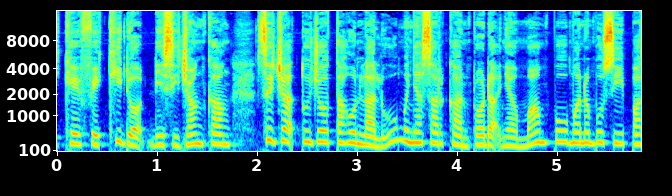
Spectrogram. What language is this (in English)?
Malay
